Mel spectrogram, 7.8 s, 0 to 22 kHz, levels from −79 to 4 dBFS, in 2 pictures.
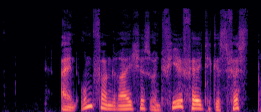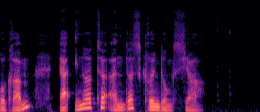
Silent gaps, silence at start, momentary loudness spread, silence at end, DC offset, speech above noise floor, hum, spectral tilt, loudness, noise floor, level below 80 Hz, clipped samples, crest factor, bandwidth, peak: none; 0.95 s; 11 LU; 0.9 s; under 0.1%; 47 dB; none; -7.5 dB/octave; -22 LUFS; -68 dBFS; -46 dBFS; under 0.1%; 18 dB; 16 kHz; -4 dBFS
